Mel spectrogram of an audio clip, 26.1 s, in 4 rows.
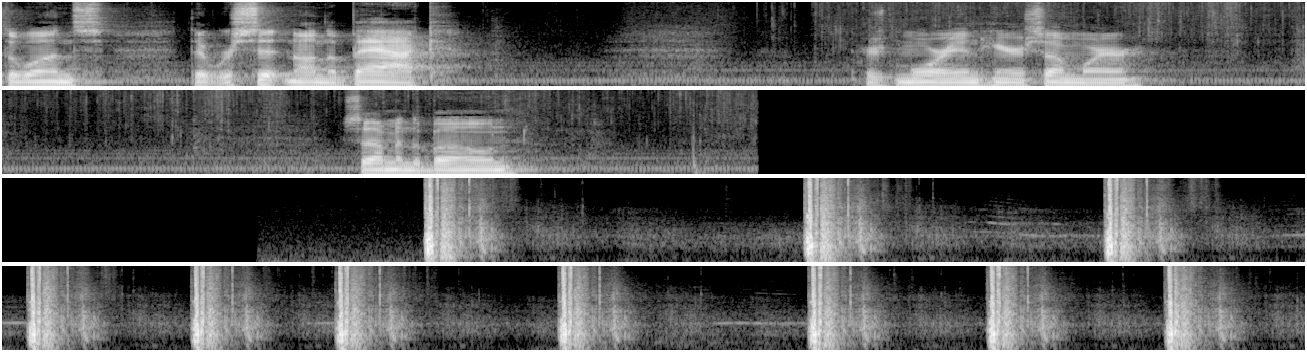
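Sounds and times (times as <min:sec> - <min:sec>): pistol shots: 0:15.1 - 0:15.7, 0:17.0 - 0:17.6, 0:18.5 - 0:19.0, 0:19.6 - 0:21.7, 0:22.3 - 0:22.8, 0:23.6 - 0:26.0.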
